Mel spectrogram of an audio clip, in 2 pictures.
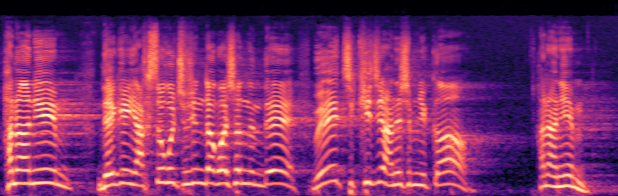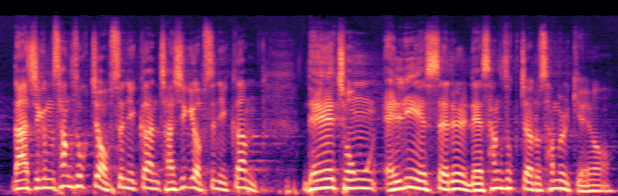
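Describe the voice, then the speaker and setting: A man's voice: sits high, normal speed, pushed and bright. A man preaching voices the old Abraham, pleading emotionally with God, in a church with long reverb. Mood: complaining.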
